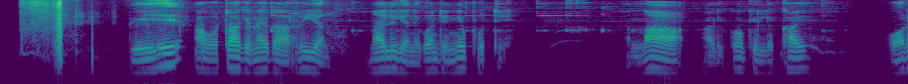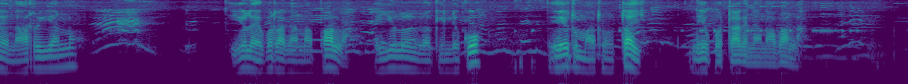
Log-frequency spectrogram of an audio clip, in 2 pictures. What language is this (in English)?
Masai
